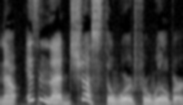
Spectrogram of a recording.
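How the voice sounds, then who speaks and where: In a growling put-on character voice, a woman speaks at a medium pitch and a fairly slow pace. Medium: read story. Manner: brisk, hearty.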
